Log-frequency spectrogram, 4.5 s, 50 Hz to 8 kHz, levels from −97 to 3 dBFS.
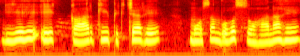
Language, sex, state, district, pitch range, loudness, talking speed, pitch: Hindi, female, Madhya Pradesh, Bhopal, 195-225 Hz, -16 LUFS, 135 wpm, 215 Hz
